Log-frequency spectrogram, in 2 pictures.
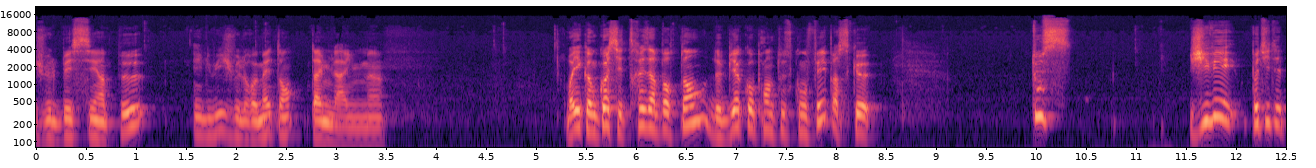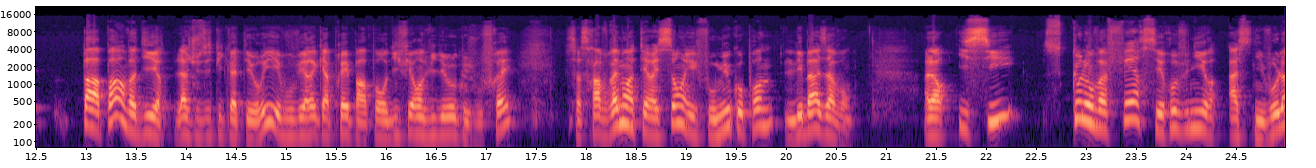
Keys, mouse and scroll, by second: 0.0-19.2 drag, 19.2-22.0 scroll down 2.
